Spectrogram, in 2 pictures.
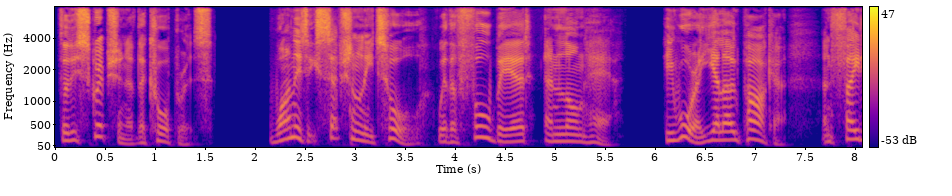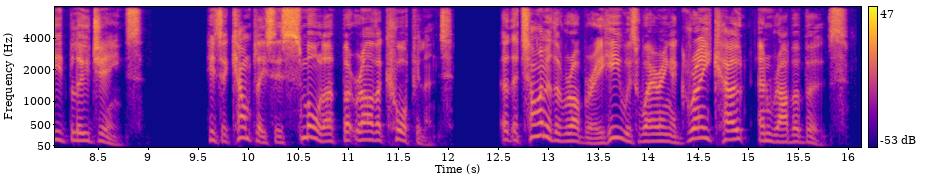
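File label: British English, Akzent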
